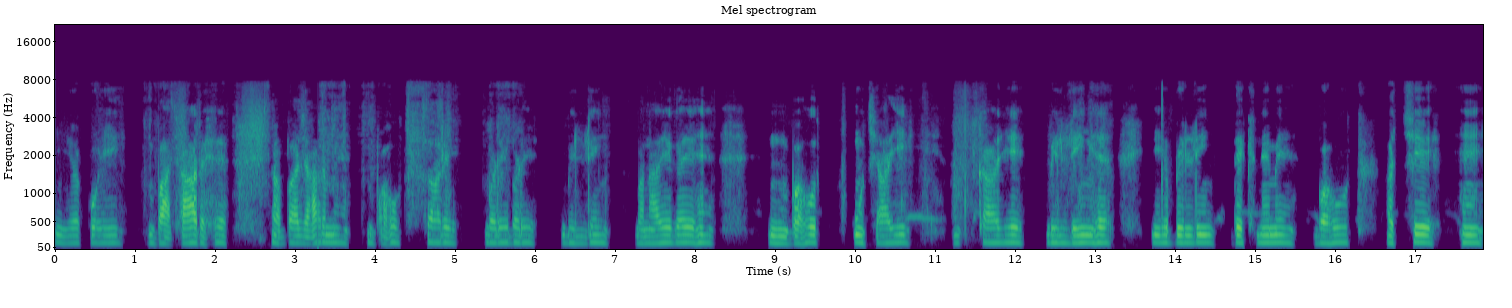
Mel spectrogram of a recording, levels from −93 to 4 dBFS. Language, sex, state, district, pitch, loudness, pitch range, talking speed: Hindi, male, Bihar, Jamui, 130 Hz, -29 LUFS, 125-135 Hz, 85 wpm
